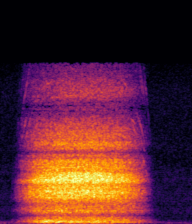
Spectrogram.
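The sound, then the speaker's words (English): A slow exhale from a deep belly breath during a guided breathing exercise: one long, smooth, airy rush of breath that swells, holds steady, then tapers off into quiet. “Belly full. Release the breath.”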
